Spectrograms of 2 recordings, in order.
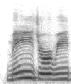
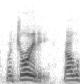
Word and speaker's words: majority: 단어인데 지금 소리를 몰랐어요 Major 뭐 이렇게 발음이 나는게 아니라 뭐예요 majority라고 발음이 나기 때문에 이거는 의미는 알아요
